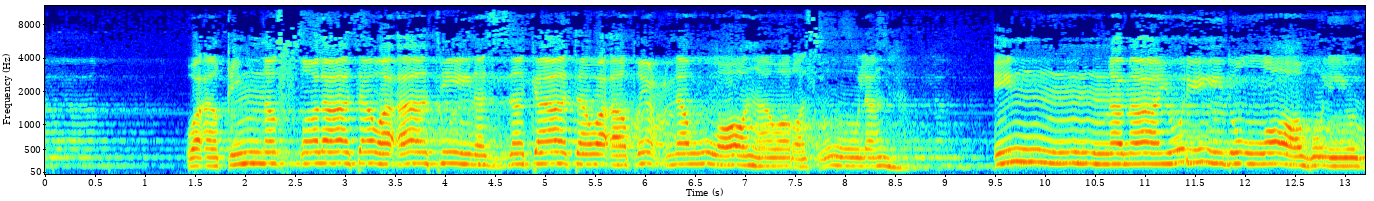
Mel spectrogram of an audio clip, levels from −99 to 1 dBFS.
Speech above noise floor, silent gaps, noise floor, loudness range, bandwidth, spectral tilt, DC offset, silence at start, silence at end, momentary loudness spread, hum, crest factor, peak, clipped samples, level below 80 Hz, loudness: 32 dB; none; -54 dBFS; 3 LU; 11 kHz; -6 dB/octave; under 0.1%; 0 s; 0 s; 8 LU; none; 16 dB; -8 dBFS; under 0.1%; -68 dBFS; -22 LUFS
